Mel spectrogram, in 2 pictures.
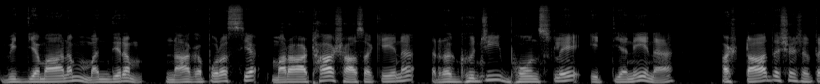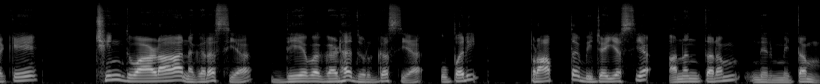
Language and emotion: Sanskrit, neutral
